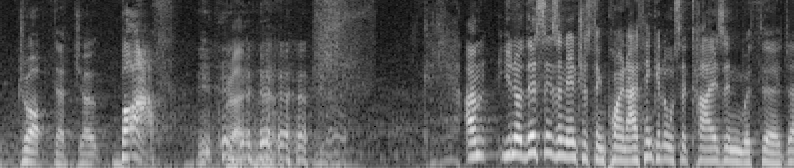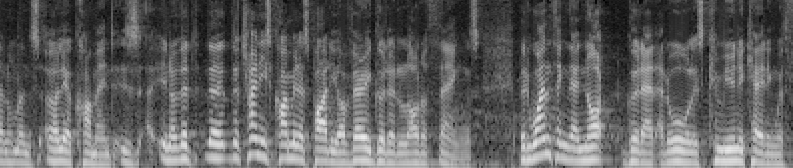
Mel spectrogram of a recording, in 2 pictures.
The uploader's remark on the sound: Took audience questions at a live podcast at the Definitive China Happy Hour in Washington, D.C., on August 10, 2017. The Happy Hour brings together China professionals and enthusiasts from over 30 D.C.-area China organizations.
